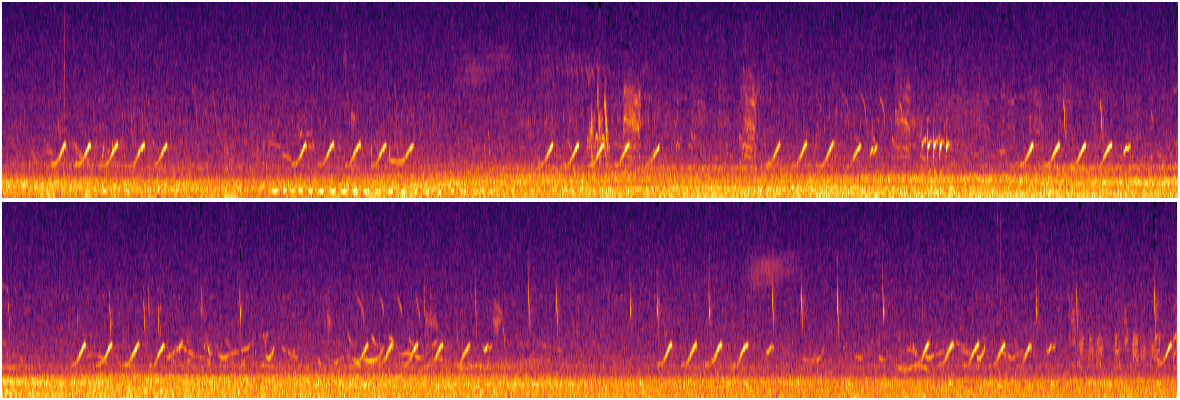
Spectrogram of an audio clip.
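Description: Faint bush ambience with birds calling: short series of four to six quick high notes, repeated every few seconds.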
